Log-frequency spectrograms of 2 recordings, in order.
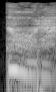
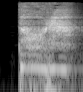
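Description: First: A hint of trembling, falling name; mild tremble in the voice; trembling repeat. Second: A bright call, higher and louder; sudden call across the pines. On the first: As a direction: say it again, unsure and shaken. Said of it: "ripeté Mingo tremando". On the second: Acted. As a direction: call her name to wake her. Boy calls the sleeping girl.

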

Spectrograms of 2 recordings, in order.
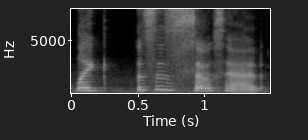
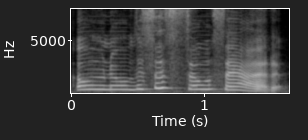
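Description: First: Said in the usual way. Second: High, loud mock wail; hammed-up sadness, higher and louder; playful mock grief over a game death; mock lament.

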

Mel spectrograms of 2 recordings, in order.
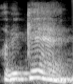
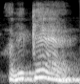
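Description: Both takes have the same delivery.

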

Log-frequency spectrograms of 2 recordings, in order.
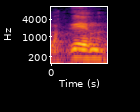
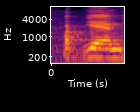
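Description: First: Nói "gan" không có âm "i"; đọc "gan" thay vì "gian", như bản bị sửa; phát âm "gan". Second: Nói rõ "gian", có âm "i" sau phụ âm đầu; nhấn chữ "gian" cho khác "gan"; phát âm "gian". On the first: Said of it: "chứ không phải là bắt gan". (chữ "gan" với âm g thẳng vào a) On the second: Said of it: "Bắt gian chứ không phải là bắt gan". (đọc rành chữ "gian", đừng thành "gan") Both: Shown as a demonstration.

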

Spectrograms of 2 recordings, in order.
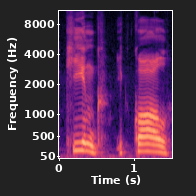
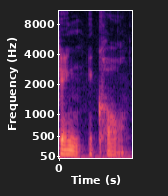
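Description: First: Loud, slow king and call without a puff after k; king with a hard final g, call with a Ukrainian l; Ukrainian-accented English. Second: King and call with a slight puff after k; English-style breathy k in king and call; light aspiration on K. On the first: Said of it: "І замість". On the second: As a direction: let a little air out on the k of king, call. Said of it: "додають легенький придих". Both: Shown as a demonstration.

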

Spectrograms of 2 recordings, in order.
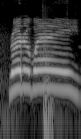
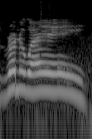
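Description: First: Loud, high cry to flee; full-voiced alarm; panicked shout. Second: Slowed, comic repeat of the alarm; drawn-out cry. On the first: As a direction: scream it as you bolt. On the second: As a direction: stretch the words as you flee. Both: Real, not acted. Fleeing danger in game.

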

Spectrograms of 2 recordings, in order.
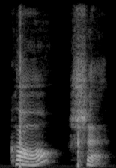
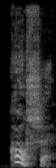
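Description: First: "kosze" split as ko, sze with a pause; two separate beats on "kosze"; syllable by syllable. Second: Said in the usual way. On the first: Shown as a demonstration. Teacher clapping syllables for pupils, "kosze" split in two. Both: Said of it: "Zapraszam do wyklaskiwania".

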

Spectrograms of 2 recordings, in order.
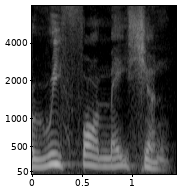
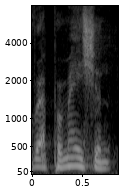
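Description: First: "reformation" split up, long "REE" opening; alternative pronunciation. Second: "reformation" run together, short first syllable; first pronunciation. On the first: Preacher offers congregation another way, "reformation" sounded out as "ree-formation". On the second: Preacher reading scripture tries a word, "reformation" with short first syllable. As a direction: say "reformation" quickly with an unstressed "ref" opening. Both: Shown as a demonstration. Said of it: "whichever way you want to pronoun".

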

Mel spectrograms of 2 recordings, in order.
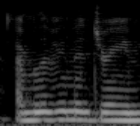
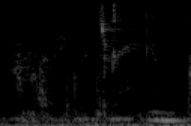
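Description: First: Said in the usual way. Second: Hushed, breathy self-whisper. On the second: Acted. Whispering to myself every night, whispered. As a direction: whisper it privately, very soft. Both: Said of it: "whisper to myself every night".

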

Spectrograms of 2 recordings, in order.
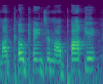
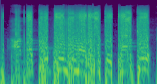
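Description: First: Said in the usual way. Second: Much louder, fed-up shout; yelling at a teammate who won't listen; exasperated yell. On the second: Real, not acted. Yells at teammate he said it.

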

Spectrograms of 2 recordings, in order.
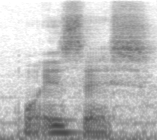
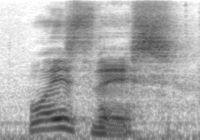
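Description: First: Said in the usual way. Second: "What is this?" yelled high and loud; disgusted shout. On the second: Real, not acted. Gamer recoiling from something gross in the game, loud high shout. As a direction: blurt it out much higher and louder, repulsed.

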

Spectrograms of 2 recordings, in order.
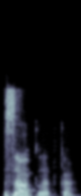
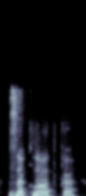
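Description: First: Закладка as ЗАкладка; stress on first syllable. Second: Закладка as заКЛАДка; stress on second syllable. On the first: Teacher naming a bookmark, закладка stressed on ЗА. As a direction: open strongly on ЗА in закладка. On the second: Teacher naming vegetable canning, закладка stressed on КЛАД. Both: Shown as a demonstration. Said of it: "Порівняємо".

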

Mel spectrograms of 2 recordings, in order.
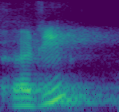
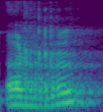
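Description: First: Рі with a palatalized, soft R; soft рі, tongue raised towards an i. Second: Р rolled hard, on its own; isolated hard Р without palatalization. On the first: Teacher comparing two words' first sounds, soft рі. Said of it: "рі м'який приголосний". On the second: Teacher comparing two words' first sounds, hard Р. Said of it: "Р твердий". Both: Shown as a demonstration.

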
